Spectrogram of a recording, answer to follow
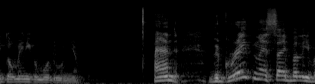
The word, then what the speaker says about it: Modugno: So these two artists are Domenico Modugno, whose name is not suggesting anything outside of Italy, because actually it's very hard to pronounce the ñ sound in Modugno.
